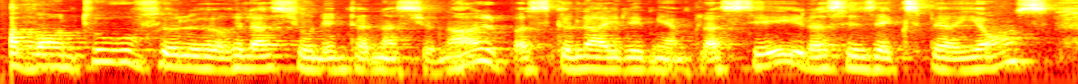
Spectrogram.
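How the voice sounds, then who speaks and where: A man answers interview questions in a halting way, often stopping to search for the next word. His voice is mellow and warm. The recording has a roomy echo and faint background noise. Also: a little high, gravelly. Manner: hesitant, searching for words with many fillers. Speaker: interview guest.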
